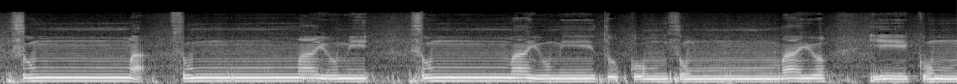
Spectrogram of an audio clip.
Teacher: karena mulutnya ketutup kita bacanya nafasnya melalui hidung jadi dengungnya melalui hidung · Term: gunah syadadah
